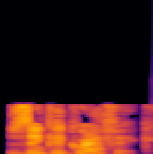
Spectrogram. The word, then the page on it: zincographic: British English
